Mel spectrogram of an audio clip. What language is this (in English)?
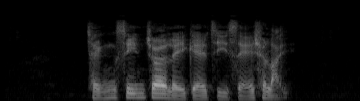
Cantonese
